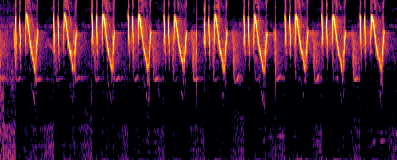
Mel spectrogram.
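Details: Bar-winged prinia call used as a lure to make untrained birds sing 'bren': paired high notes that sweep steeply downward, repeated in steady groups roughly every half second, with short clicks between.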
